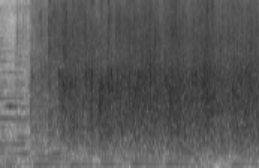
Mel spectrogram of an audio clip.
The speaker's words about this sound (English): And with all of you here, I'm tempted to start out with a quick poll by applause to get you to clap in answer to this question. How many of you here actually had breakfast this morning?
